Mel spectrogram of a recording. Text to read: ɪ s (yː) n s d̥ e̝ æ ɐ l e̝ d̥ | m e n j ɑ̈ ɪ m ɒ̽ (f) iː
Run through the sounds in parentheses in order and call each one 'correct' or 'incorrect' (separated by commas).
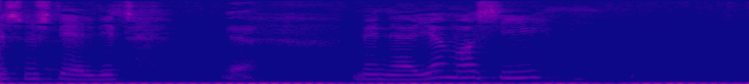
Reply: incorrect, incorrect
